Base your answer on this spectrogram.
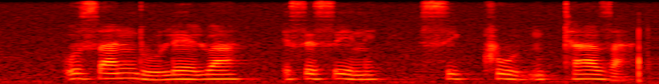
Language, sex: Zulu, male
